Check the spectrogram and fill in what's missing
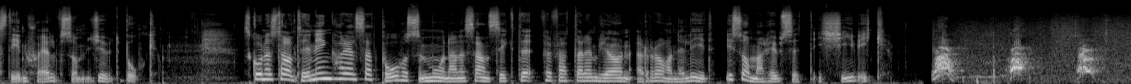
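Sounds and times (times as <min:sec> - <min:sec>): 
speech: 0:00.0 - 0:10.0
miniature pinscher barking in welcome at a summer house: 0:09.3 - 0:11.2.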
